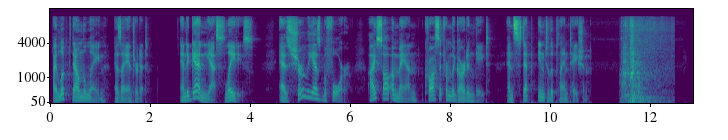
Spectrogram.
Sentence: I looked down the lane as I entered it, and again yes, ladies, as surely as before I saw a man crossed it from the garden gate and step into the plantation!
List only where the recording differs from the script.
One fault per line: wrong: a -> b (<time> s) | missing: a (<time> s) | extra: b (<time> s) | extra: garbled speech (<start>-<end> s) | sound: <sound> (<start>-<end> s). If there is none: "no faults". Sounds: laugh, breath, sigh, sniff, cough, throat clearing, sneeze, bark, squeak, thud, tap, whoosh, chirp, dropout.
wrong: crossed -> cross (7.5 s)
sound: thud (11.4-12.5 s)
